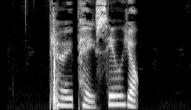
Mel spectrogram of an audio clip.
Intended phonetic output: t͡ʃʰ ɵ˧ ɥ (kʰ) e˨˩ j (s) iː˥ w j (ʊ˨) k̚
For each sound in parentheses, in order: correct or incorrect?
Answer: incorrect, correct, correct

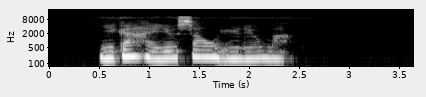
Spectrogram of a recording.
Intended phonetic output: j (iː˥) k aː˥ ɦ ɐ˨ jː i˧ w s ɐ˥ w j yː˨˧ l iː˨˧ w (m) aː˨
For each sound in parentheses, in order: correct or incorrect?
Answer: incorrect, correct

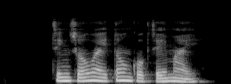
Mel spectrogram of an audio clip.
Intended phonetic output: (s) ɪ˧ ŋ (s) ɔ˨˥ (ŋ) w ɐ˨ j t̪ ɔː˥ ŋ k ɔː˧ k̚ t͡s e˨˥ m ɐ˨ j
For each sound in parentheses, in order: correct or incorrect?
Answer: incorrect, correct, incorrect

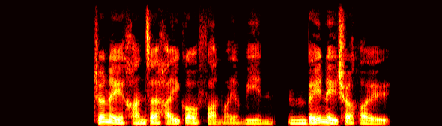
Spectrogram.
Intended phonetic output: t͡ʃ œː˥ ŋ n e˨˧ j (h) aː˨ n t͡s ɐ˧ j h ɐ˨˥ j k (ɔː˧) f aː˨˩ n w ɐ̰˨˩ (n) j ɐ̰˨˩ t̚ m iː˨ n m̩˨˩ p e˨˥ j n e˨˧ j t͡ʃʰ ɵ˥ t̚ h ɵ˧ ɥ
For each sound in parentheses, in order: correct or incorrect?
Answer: correct, correct, incorrect

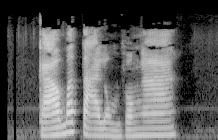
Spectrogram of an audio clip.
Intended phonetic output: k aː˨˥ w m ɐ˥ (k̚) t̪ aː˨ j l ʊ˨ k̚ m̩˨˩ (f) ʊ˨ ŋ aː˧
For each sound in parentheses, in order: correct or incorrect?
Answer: incorrect, correct

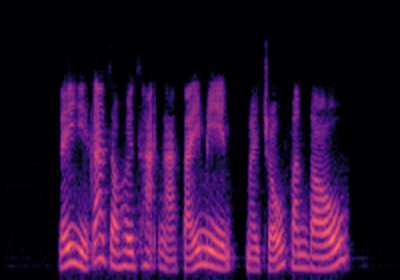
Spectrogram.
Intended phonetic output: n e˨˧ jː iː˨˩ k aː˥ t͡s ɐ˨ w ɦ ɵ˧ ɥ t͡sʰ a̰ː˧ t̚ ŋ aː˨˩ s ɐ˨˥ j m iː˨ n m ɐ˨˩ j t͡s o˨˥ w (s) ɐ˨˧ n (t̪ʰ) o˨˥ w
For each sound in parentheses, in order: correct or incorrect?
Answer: incorrect, incorrect

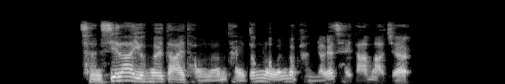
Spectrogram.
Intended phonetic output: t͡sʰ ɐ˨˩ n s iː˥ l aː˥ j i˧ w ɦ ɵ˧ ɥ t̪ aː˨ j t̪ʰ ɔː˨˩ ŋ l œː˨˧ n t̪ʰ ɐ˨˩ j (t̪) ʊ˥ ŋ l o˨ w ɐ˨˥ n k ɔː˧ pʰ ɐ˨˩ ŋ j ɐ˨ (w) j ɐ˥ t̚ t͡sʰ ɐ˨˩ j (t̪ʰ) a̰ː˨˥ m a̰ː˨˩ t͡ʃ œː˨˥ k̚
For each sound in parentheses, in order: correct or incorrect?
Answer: correct, correct, incorrect

